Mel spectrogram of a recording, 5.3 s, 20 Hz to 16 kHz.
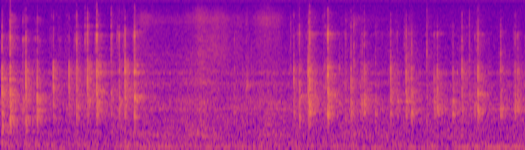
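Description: Fingertips type on the keys of a black plastic gaming keyboard, producing about 26 bright, short plastic clicks with almost no low end. A burst of keystrokes is followed by a pause of roughly a second and a half, then the typing resumes.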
